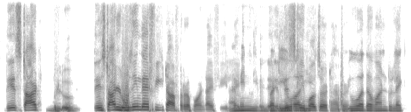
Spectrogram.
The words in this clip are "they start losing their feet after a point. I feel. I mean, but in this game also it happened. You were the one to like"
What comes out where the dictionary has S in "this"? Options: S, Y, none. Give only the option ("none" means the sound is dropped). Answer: none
